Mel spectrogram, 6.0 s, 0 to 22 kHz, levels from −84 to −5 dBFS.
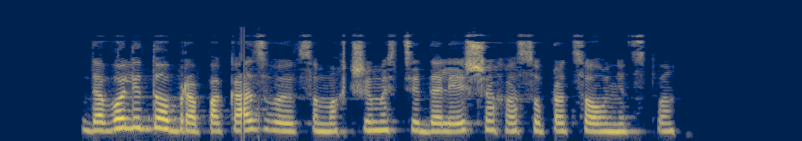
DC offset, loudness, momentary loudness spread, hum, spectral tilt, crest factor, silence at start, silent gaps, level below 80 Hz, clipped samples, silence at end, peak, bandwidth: under 0.1%; -21 LUFS; 11 LU; none; -4 dB/octave; 20 dB; 0.6 s; none; -72 dBFS; under 0.1%; 0.95 s; -2 dBFS; 9.6 kHz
